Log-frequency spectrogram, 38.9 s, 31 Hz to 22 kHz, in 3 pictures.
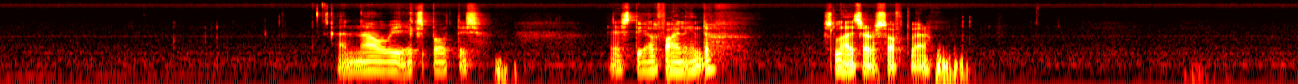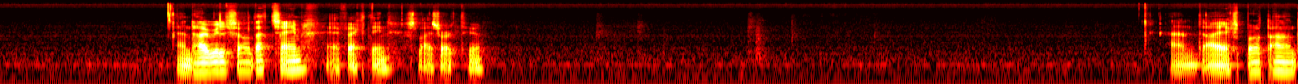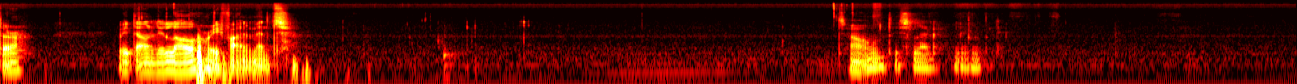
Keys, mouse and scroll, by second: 2.6 scroll up 1, 4.0 click.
